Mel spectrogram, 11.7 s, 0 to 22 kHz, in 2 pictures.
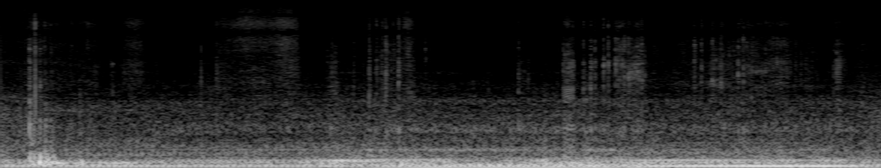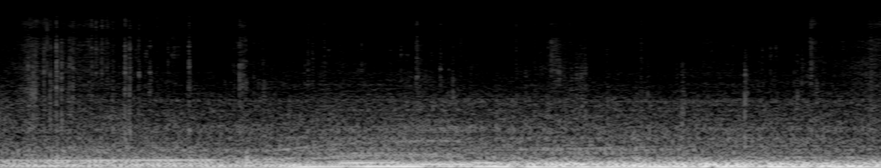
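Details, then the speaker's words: Alfa Romeo 159 at idle while the power steering is bled, turning the wheel side to side to purge air. Only a faint, steady low hum; it sounds much better than before, and the owner may flush it once more. "as you can already hear though the sound is all so much better already"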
